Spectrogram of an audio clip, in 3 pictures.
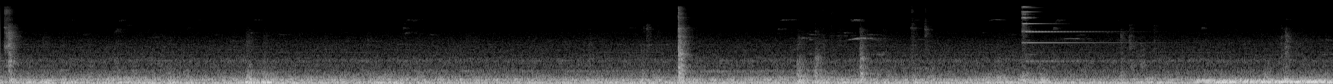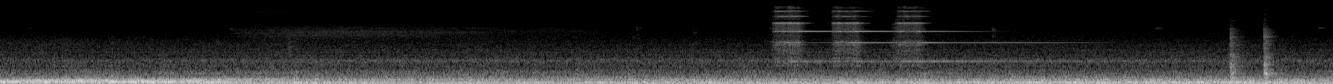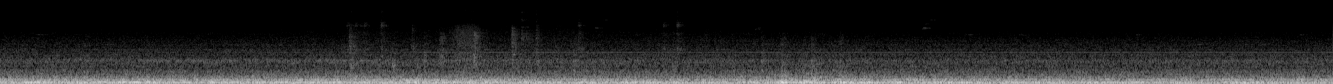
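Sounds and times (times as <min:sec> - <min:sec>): train rumbling on rails: 0:00.0 - 0:39.9
short bell-like chime: 0:10.2 - 0:11.4, 0:21.1 - 0:24.2.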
